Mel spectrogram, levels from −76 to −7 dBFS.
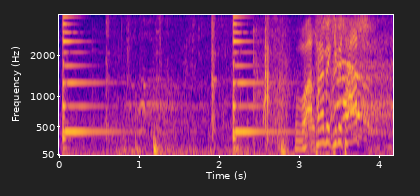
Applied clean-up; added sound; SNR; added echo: none; Plucked string instrument; 2 dB; none.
